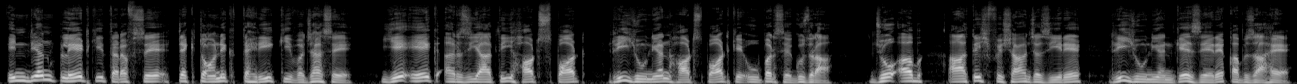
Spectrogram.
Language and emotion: Urdu, neutral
